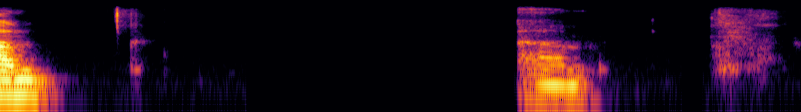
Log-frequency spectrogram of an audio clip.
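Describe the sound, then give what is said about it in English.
Scissors click and snip, a sharp click followed later by a short rasping cut, between brief wordless vocal murmurs. “And so, hang on, I've got to pause for a moment here. Get the scissors out here, guys.”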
